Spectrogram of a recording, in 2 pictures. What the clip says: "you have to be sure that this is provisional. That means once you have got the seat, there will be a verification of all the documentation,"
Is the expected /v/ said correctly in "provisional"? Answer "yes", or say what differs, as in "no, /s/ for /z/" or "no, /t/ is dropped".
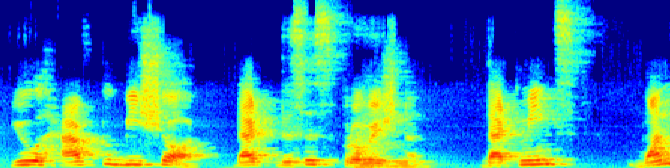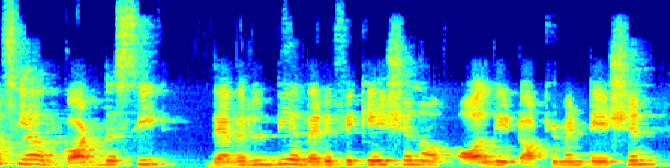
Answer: yes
